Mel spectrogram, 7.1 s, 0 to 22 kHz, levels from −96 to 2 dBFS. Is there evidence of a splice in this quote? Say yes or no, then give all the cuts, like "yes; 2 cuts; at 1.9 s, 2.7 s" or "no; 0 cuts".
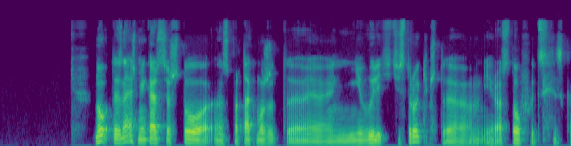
yes; 1 cut; at 5.4 s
